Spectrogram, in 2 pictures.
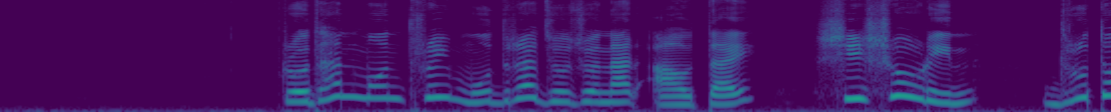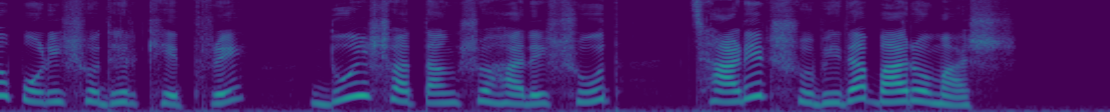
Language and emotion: Bengali, neutral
